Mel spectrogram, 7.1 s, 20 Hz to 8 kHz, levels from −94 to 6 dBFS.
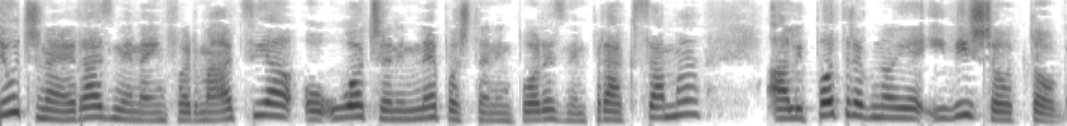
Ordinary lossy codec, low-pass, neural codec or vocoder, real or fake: none; none; none; real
